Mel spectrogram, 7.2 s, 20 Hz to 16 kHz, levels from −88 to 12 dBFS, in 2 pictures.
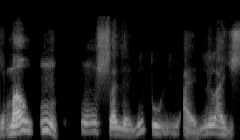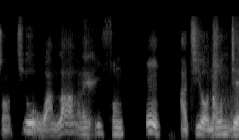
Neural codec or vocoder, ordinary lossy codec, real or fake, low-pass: codec, 16 kHz in and 24 kHz out, 0.9 kbps, LongCat-Audio-Codec, fine tuned four codebook decoder; none; fake; 10.8 kHz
